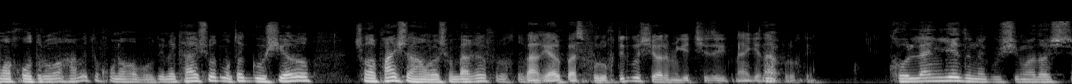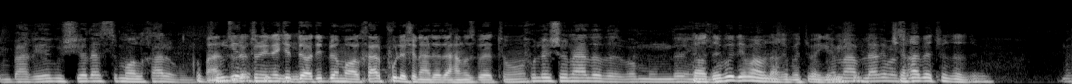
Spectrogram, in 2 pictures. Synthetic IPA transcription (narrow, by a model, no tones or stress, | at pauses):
mɒχod̪ɾuɒɦæmet̪ʰuxuneɦɒːbud̪inɑkʰæɾʃod̪̚mot̪ʰɒɡuʃijɒːɾo | t͡ʃʰɒːɾpʰænd͡ʒt̪ʰɔhæmɾɒːhʃonbæɣijæɾofoɾuxt̪ebæɣijæɾopʰæsfoɾuxt̪iːd̪̚ɡuʃijɒːɾomiɡid̪̚t͡ʃʰiːzinæɟenæfoɾṵxt̪ḭd̪ | kʰolːænje̞d̪uːneɡuːʃimɒːd̪ɒːʃt̪iːmbæɣijeɡuːʃijɑd̪æst̪emɒːlxæɾomunopmʰæunːlzuɾet̪ʰuniːneked̪ɒːd̪iːd̪̚bemɒːlxæɾpʰuːleʃ̬onæd̪ɒːd̪eɦænuːzbehet̪ʰũnpʰuleʃonæd̪ɒːd̪emɒmund̪eid̪ɒːd̪ebuːd̪jemæblæɣiːbeet̪ʰumæɡæmæblæɣiːmæt͡ʃʰeæd̪̚beet̪ʰund̪ɒːd̪ebud̪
